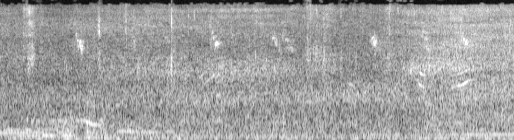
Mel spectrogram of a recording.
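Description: Birds calling outdoors: short high chirps scattered throughout, with lower drawn-out notes near the start and again near the end.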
